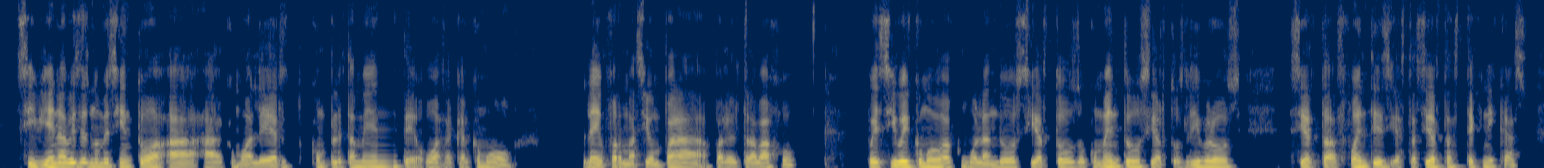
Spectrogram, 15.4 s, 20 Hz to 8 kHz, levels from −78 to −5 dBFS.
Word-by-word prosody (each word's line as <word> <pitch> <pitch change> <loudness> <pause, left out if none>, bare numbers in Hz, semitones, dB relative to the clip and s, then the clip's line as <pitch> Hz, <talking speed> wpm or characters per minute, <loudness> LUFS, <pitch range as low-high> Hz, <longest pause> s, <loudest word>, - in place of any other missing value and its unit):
si 125 - 0
bien 130 +5 +4
a 150 - +5
veces 160 +1 +3
no 150 0 +1
me 155 0 +1
siento 145 -2 +1
a - - -2
a 105 0 0
a - - -6
como 110 -5 -4
a 105 - -1
leer 105 +2 +1 0.3
completamente, 125 +2 -2
o 110 0 -2
a 105 - -5
sacar 105 0 -8
como 115 -1 -2 0.7
la 110 - +1
información 110 0 -1
para 115 -1 0
para 105 0 -2
el 105 - -6
trabajo, 105 -3 -1 0.7
pues, 115 -1 +2
sí 125 - +1
voy 125 0 +8
como 130 -3 +4
acumulando 110 +1 -1
ciertos 115 0 -1
documentos, 125 +4 +1
ciertos 110 -1 -5
libros, 125 0 +2 0.5
ciertas 115 -2 -1
fuentes 135 0 +2
y - - -6
hasta 100 - -6
ciertas 130 +1 0
técnicas 125 - -4
115 Hz, 150 wpm, -22 LUFS, 110-130 Hz, 0.7 s, voy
